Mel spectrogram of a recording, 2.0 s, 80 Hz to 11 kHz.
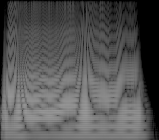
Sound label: E2 BASS TRB, Brass; Best Service; Brass Super Section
